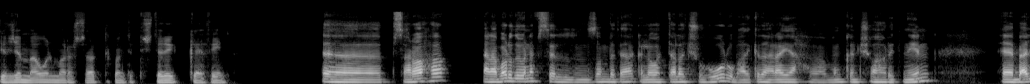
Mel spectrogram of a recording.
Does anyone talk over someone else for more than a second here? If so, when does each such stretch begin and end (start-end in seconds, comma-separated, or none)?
none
